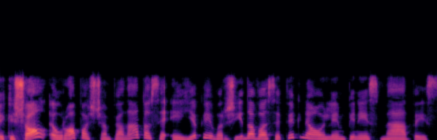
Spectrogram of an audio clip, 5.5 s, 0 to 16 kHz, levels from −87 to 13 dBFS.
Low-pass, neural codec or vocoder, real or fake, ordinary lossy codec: 7.2 kHz; codec, 16 kHz, 4 kbps, X-Codec, WavLM features, trained on Multilingual LibriSpeech; fake; Opus, 64 kbps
